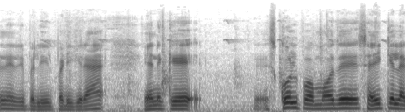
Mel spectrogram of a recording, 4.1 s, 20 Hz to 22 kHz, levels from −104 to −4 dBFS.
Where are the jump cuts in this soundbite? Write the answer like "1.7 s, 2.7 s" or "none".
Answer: none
